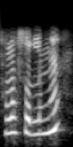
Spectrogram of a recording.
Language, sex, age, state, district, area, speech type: Tamil, female, 18-30, Tamil Nadu, Erode, rural, conversation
